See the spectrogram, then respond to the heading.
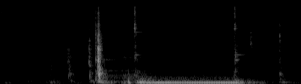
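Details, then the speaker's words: Car ignition key cycled repeatedly to the second position to bleed the fuel system after a fuel filter change. After clicks, the in-tank pump at the rear hums steadily for about a second, then stops. Normal fuel pump priming. "die pumpe läuft wirklich nur kurz alle zwei bis drei sekunden"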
